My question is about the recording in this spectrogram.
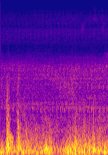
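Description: Loud, uneven low rumble of wind buffeting the camera microphone, with a few short sounds in the first half-second.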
